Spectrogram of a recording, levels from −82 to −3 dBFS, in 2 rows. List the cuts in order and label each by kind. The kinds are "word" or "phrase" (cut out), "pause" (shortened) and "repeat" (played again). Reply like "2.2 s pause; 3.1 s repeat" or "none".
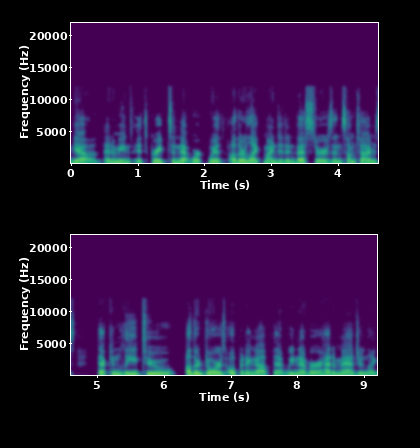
none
